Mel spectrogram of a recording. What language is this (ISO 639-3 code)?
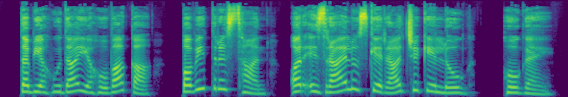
hin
